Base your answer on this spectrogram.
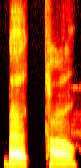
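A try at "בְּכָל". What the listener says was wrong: Okay, remember that's our big exception, that word. It's always like a long O, bechol.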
